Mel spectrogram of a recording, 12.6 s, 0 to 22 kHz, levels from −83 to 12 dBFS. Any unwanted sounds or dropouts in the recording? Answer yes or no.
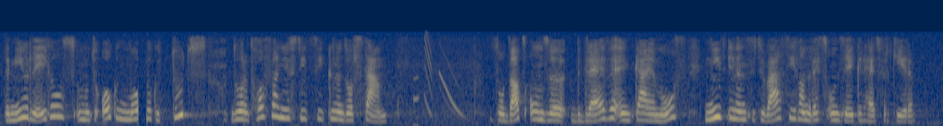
yes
